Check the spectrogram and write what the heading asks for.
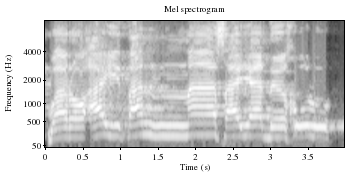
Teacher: Tidak mengkolkolahkan huruf dal.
